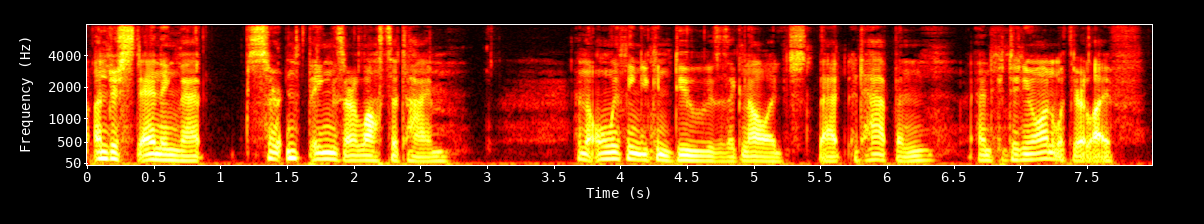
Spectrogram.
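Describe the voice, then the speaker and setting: A young man playing a friendly, sentimental old friend in an audio roleplay, casual and expressive with some hesitation. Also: fairly low pitch, a little fast, dry recording, clean studio sound, close to an everyday voice. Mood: nostalgic, wistful. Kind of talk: ASMR-style roleplay, one side of a conversation.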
